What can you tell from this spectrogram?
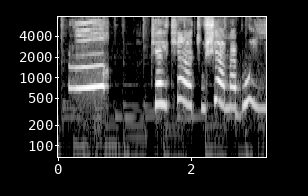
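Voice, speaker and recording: Over clear background music, a woman uses a put-on, squeaky character voice at an extremely high pitch, talking at a fairly slow pace. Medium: read story.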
